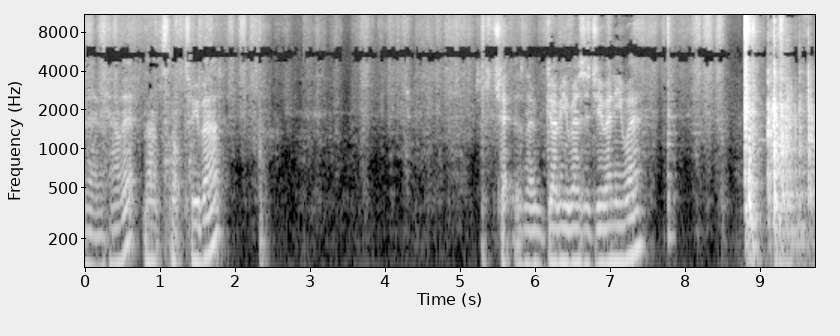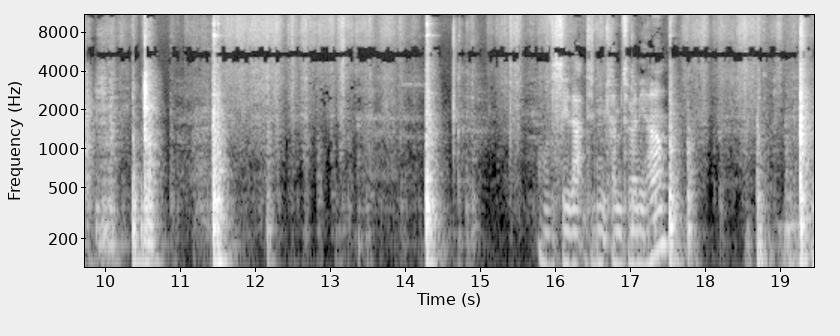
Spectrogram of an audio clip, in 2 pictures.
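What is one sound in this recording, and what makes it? A cloth rubs over wood.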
